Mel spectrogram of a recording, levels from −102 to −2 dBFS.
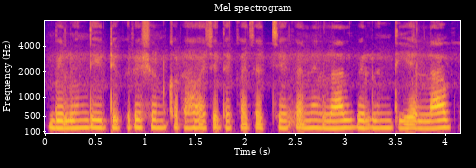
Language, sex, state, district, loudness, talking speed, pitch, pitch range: Bengali, female, Assam, Hailakandi, -18 LUFS, 190 wpm, 195 Hz, 190-200 Hz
